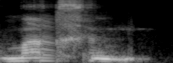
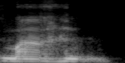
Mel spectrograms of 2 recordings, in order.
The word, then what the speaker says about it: machen: And machen for him was always mahan. Mahan. Raha. So the ch would not be audible. Suchen. Suchen. Suchen. And that ch is not there at all.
